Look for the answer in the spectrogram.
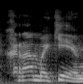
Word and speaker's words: хромакей: А, хромакей, мне понравилось твое ударение. Мне кажется, для киношников сейчас это именно так. Это хромакей.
